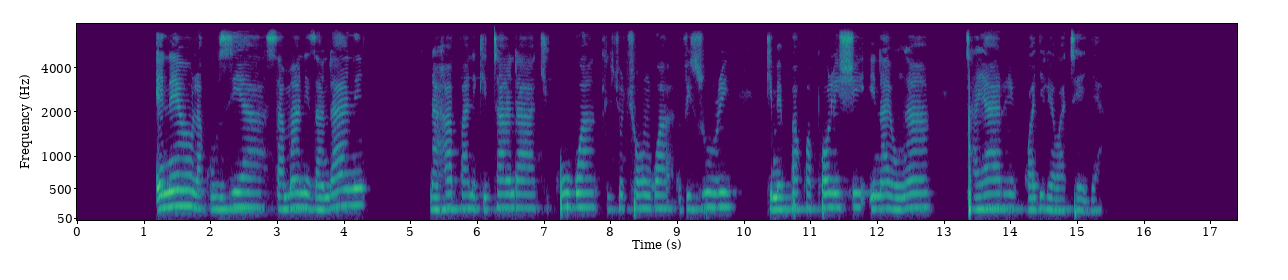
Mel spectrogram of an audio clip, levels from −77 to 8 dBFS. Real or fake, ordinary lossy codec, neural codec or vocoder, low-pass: real; AAC, 48 kbps; none; 7.2 kHz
